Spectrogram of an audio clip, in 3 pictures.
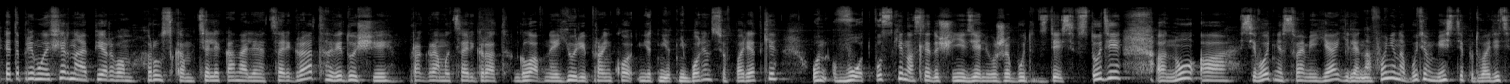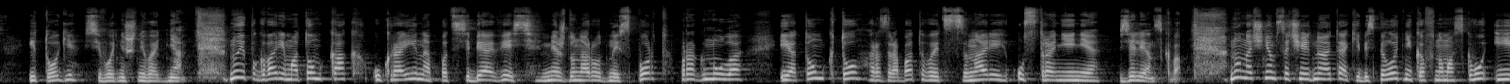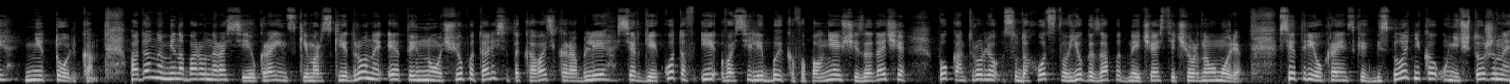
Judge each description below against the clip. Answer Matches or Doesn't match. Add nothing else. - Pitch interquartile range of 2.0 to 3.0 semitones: Doesn't match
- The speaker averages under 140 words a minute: Doesn't match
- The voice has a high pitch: Matches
